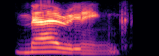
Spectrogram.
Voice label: "marrying", Indian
